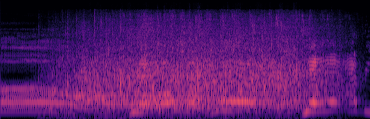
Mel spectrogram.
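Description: Battle rap crowd in New York roaring with cheers and applause, a dense, loud wall of noise sustained throughout with whoops and shouting voices rising above it.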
